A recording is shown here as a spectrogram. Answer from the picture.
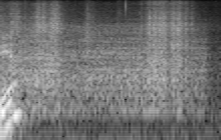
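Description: Spirit box radio sweeping rapidly through AM and FM stations, giving a steady hiss of radio static with faint rapid flickers as it steps from channel to channel. The hiss drops away sharply at the very end.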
